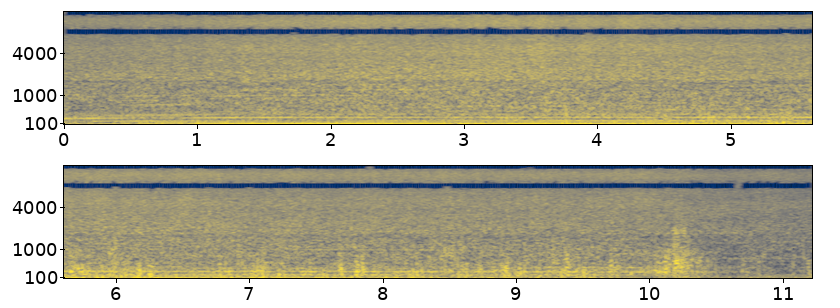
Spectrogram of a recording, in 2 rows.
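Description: Sea-Doo Switch's 230 hp engine and jet drive running under throttle at a steady pitch, held at a set speed by ski mode, over the rush of water in the wake and wind on the microphone. The level drops somewhat near the end.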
